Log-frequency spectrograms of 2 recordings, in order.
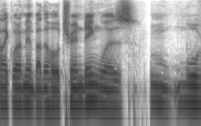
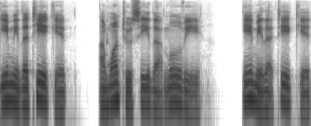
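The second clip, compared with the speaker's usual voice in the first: voice like an automated talking phone. Joking about buying a movie ticket: Stephen Hawking voice. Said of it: "freaking Stephen Hawking ticket".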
